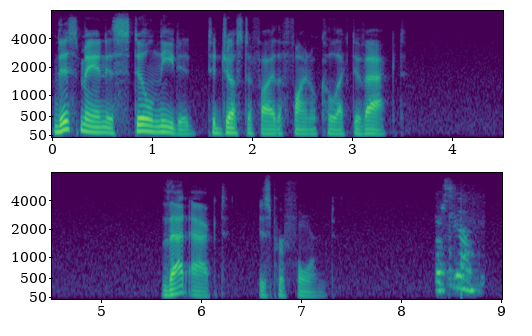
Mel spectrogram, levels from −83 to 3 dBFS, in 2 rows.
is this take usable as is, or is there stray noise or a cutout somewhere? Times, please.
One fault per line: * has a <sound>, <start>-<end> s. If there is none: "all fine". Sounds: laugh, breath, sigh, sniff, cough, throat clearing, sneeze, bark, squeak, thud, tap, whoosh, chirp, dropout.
* has a sniff, 8.3-8.9 s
